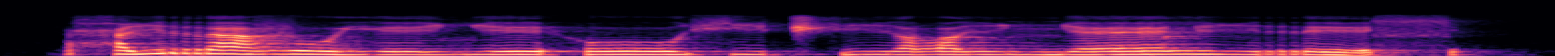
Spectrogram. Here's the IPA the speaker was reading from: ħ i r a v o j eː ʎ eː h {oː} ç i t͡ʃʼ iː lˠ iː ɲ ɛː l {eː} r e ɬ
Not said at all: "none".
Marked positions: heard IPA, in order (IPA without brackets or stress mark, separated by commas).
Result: oː, iː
